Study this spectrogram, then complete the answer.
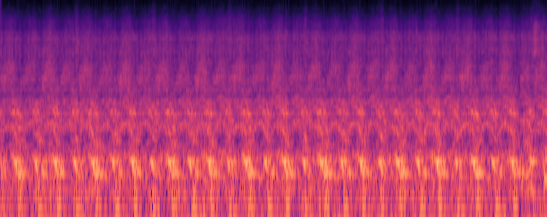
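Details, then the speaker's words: Old tractor attempting a cold start on a near-freezing morning, battery fine: slow, steady cranking around eighty beats a minute with uneven firing and smoke, reluctant to catch; hard starting. "not keen on running. Battery's obviously all right."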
